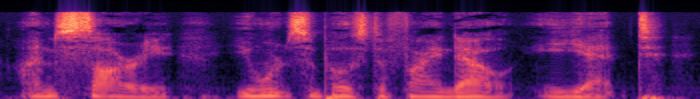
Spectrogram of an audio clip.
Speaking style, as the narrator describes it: he said, his voice floating low and heavy on the stifling night air

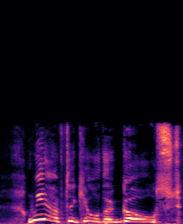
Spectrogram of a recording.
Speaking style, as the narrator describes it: the little guy whimpered

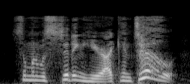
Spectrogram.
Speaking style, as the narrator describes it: I exclaimed

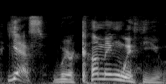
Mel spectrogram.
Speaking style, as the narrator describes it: Sari exclaimed

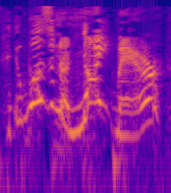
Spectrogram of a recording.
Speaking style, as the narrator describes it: Jay cried shrilly

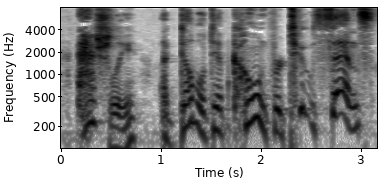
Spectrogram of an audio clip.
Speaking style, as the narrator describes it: I cried in surprise

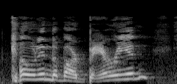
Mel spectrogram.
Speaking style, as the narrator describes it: he cried, laughing

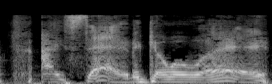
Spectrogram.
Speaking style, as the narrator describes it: Carly Beth snarled in a voice so deep, so terrifying that it frightened even her

